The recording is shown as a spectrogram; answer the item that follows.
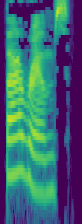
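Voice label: "barrooms", British English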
